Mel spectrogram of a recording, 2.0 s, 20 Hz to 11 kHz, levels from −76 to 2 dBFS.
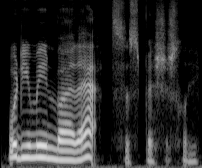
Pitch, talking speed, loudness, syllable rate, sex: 200 Hz, 205 wpm, -15 LUFS, 5.6 syllables/s, female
